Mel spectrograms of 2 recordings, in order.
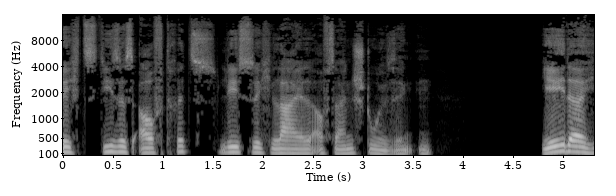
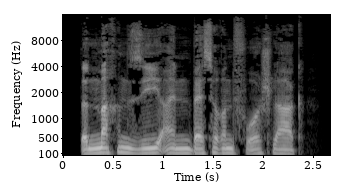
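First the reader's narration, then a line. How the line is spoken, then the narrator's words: Calling out. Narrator (German): rief Samoa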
